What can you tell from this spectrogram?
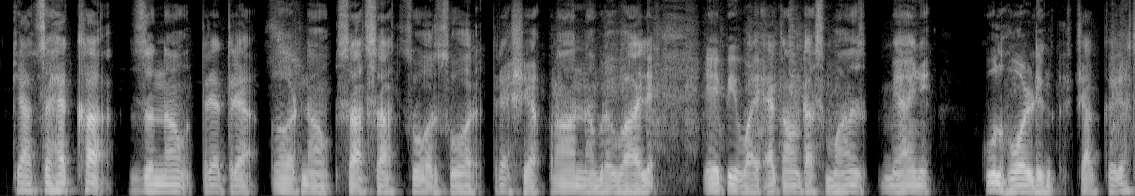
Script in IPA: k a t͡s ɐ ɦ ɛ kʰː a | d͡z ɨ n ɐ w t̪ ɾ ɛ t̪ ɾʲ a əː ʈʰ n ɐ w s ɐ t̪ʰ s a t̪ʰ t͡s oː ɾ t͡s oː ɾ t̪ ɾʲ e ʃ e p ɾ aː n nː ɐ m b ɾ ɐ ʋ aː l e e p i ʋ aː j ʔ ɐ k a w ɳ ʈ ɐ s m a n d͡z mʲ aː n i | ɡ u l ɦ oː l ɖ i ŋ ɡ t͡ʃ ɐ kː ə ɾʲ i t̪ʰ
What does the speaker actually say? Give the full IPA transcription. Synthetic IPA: k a t͡s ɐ ɦ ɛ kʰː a | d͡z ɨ n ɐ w t̪ ɾ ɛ t̪ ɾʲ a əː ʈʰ n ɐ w s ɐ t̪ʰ s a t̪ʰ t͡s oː ɾ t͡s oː ɾ t̪ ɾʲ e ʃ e p ɾ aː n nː ɐ m b ɾ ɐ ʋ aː l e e p i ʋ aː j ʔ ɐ k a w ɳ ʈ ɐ s m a n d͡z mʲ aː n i | k u l ɦ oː l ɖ i ŋ ɡ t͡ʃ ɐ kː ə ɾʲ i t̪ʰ

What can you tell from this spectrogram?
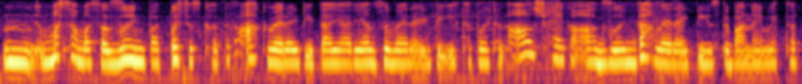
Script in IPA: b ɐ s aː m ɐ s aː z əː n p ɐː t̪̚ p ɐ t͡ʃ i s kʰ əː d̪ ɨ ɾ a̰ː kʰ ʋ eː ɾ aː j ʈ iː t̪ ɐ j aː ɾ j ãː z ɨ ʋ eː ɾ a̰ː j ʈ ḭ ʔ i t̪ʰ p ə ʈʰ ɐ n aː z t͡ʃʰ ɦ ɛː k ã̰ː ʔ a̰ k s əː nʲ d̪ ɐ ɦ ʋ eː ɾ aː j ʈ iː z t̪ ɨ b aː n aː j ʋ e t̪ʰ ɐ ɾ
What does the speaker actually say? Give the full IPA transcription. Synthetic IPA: m ɐ s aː m ɐ s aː z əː n p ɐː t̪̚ p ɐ t͡ʃ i s kʰ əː t̪ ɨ ɾ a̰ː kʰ ʋ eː ɾ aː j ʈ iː t̪ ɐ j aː ɾ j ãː z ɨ ʋ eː ɾ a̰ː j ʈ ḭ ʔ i t̪ʰ p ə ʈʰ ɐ n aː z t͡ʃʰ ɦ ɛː k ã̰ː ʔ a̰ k z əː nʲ d̪ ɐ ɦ ʋ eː ɾ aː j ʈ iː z t̪ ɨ b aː n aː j ʋ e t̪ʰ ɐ ɾ

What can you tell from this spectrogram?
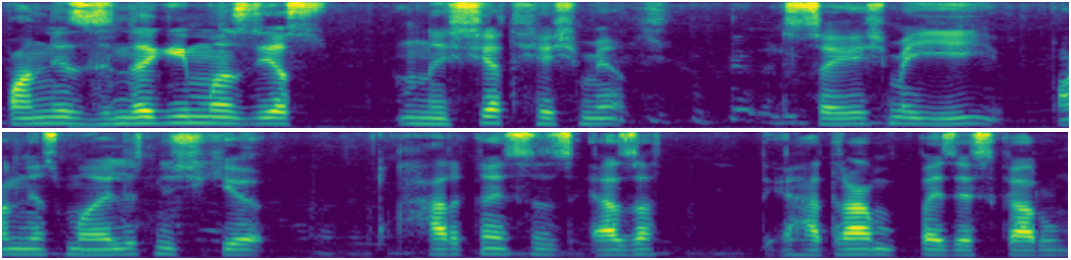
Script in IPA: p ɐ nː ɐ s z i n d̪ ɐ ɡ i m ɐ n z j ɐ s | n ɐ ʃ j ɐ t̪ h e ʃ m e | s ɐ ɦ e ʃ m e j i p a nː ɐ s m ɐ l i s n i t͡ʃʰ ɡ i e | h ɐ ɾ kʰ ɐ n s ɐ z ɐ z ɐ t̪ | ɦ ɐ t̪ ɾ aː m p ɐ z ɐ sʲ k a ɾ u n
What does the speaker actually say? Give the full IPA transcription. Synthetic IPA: p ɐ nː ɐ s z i n d̪ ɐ ɡ i m ɐ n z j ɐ s | n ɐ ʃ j ɐ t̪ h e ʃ m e | s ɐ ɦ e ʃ m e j i p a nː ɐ s m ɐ l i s n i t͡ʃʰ k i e | h ɐ ɾ k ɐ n s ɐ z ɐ z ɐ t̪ | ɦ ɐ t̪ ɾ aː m p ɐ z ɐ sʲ k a ɾ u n

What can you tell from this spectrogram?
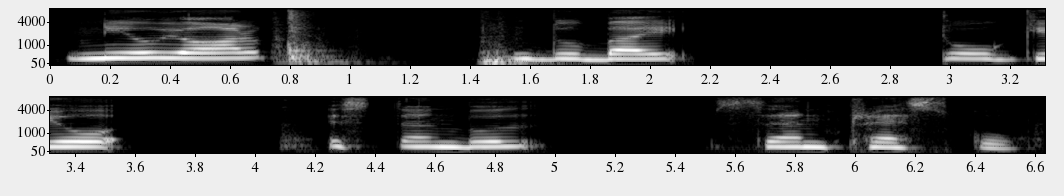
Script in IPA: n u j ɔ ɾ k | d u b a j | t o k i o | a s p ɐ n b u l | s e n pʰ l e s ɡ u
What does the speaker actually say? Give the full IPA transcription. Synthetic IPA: n u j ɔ ɾ k | d u b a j | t o k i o | i s t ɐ n b u l | s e n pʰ ɾ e s k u

